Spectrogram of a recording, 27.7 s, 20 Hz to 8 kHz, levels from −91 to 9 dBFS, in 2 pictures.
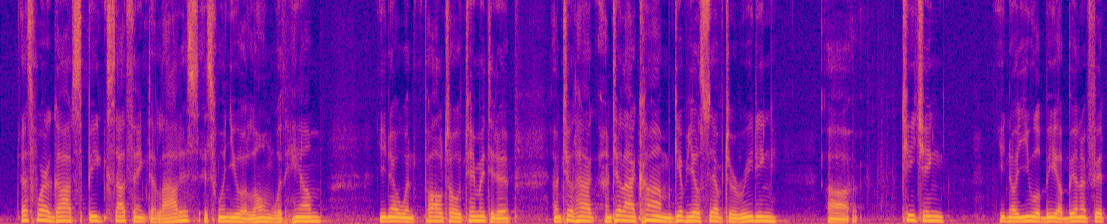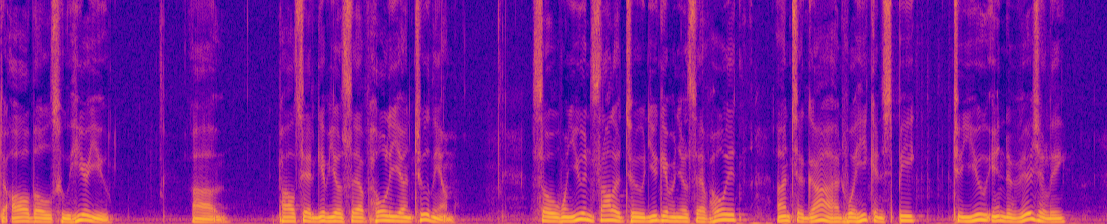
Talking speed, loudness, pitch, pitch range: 155 wpm, -12 LUFS, 145 Hz, 135-165 Hz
